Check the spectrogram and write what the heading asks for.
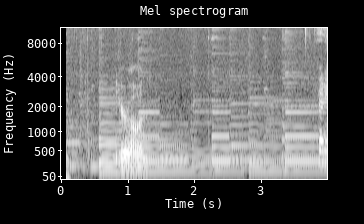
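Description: Acoustic guitar strummed lightly, a chord about every half second, each left ringing into the next.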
